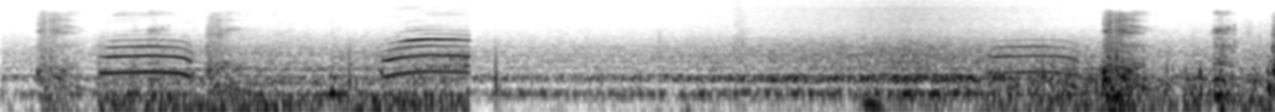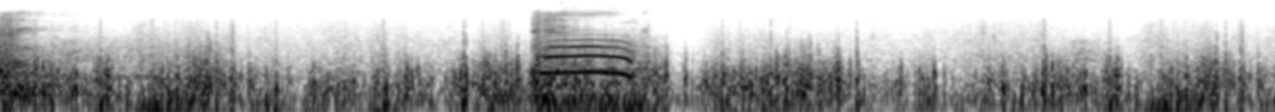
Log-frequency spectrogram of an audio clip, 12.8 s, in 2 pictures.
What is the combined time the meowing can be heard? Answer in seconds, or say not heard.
4 s.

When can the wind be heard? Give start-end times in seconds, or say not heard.
4.8-12.7.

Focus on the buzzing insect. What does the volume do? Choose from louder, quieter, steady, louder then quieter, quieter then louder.
louder then quieter.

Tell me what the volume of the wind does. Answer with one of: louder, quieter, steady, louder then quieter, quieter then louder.
steady.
